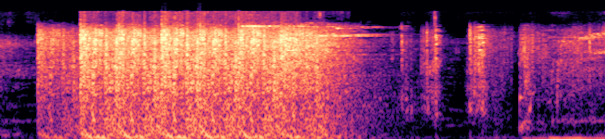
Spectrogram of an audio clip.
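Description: A rapid burst of gunfire from the Free Fire battle royale game, a dense loud volley lasting over a second, followed by a few scattered single shots.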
